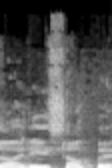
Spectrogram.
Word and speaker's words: id Software: It's as bad as ID software. Remember how people used to say id software, which I think is how they want you to pronounce it.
